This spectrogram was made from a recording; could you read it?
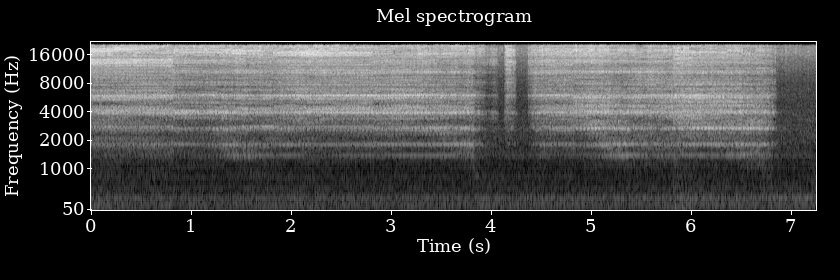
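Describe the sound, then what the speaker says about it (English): A zebra calcite stone is ground along its top edge into a cabochon on a grinding wheel, a loud continuous whirring rasp that holds steady, with two brief dips near the end. "I'll take the edge on the top edge and I'll grind that down, working my way towards the center."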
